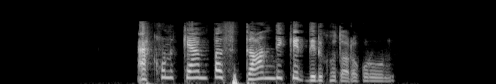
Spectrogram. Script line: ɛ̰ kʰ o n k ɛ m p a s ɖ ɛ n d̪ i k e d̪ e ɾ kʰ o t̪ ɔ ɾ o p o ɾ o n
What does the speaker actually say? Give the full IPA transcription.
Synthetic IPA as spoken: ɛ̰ kʰ o n k ɛ m p a s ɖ a n d̪ i k e d̪ i ɾ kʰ o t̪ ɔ ɾ o k o ɾ u n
